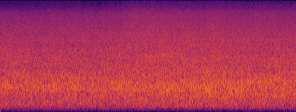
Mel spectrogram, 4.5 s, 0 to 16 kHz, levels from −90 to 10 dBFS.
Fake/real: fake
